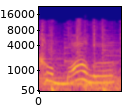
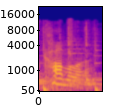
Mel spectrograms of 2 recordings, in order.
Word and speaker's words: Kamala: properly say her name it's not Cala it's not CA it's Kamala Perry russom ABC News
